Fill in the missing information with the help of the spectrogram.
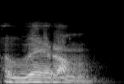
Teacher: it was probably pronounced something like averang, not a full v, but averang.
